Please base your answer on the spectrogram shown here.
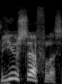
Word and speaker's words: Bucephalus: Bucephalus, I was right.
